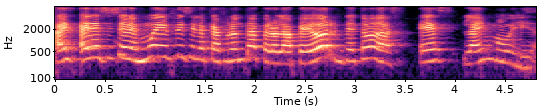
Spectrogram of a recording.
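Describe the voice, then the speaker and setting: A woman talks in a high, raised, projected voice. Her pitch varies in an ordinary way at a moderate pace. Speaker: journalist. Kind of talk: interview. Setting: video call. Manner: halting.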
